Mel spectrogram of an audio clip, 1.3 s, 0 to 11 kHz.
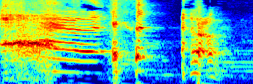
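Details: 5-month-old infant coughing playfully on purpose: a drawn-out voiced sound followed by three short, sharp cough-like bursts.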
